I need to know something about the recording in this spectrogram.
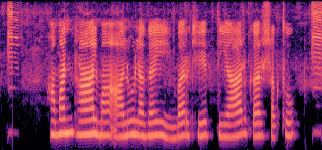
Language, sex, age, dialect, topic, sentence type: Chhattisgarhi, female, 18-24, Eastern, agriculture, question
